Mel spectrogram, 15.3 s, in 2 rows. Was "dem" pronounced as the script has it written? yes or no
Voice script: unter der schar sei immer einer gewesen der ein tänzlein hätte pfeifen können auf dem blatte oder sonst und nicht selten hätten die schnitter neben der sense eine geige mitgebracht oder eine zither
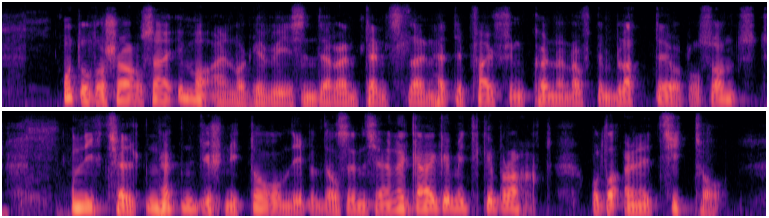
yes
